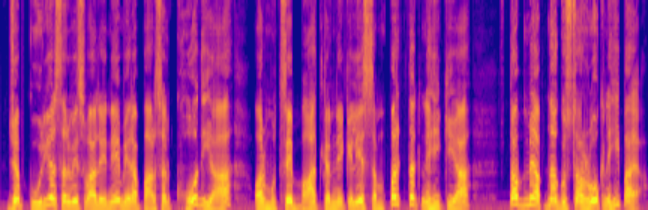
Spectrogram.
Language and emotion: Hindi, angry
